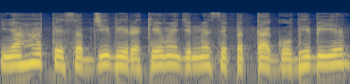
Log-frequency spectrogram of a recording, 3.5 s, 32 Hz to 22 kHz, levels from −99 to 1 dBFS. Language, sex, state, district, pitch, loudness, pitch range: Hindi, male, Jharkhand, Ranchi, 135 Hz, -17 LUFS, 130-145 Hz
